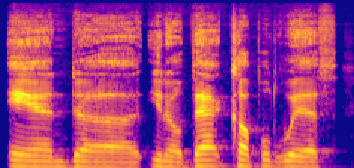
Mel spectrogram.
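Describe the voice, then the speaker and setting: A middle-aged American man from Texas answering interview questions with personal stories, speaking reflectively with frequent pauses and repeated phrases. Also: medium pitch, level tone, clean tone. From Waco, Texas, United States. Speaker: police chief, interview guest.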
